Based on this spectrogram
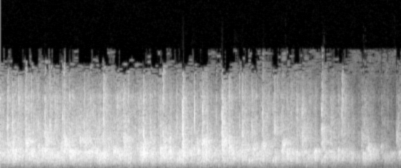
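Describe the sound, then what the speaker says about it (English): An audience claps at a Brooklyn economic development forum, a loud, dense round of applause that gradually fades toward the end. "So you wanted to clap?"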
